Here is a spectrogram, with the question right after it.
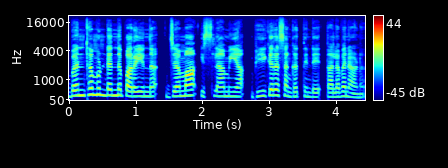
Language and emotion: Malayalam, neutral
